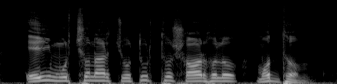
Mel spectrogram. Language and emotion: Bengali, neutral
